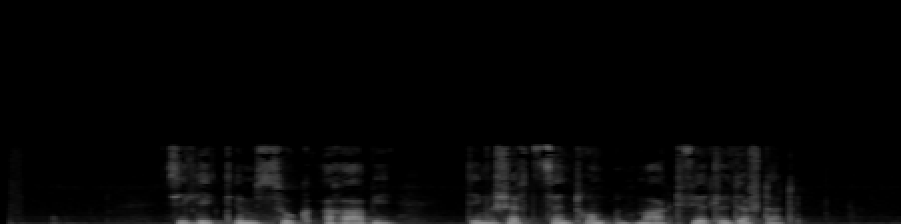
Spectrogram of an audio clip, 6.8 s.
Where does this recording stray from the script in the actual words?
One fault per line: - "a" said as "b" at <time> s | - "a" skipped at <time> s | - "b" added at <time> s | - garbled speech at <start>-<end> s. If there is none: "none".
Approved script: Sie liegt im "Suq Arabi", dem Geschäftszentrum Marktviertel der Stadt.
- "und" added at 4.6 s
